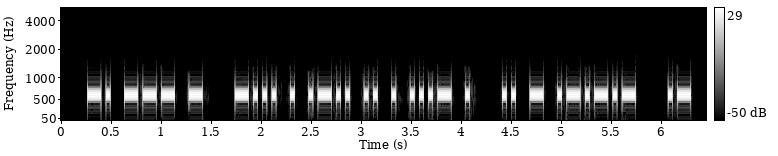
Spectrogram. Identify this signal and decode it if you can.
Morse code, heard as a keyed tone, about 26 wpm, 600 Hz. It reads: NOT BELIEVE IT. A
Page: Never 26wpm | CW med Gnister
